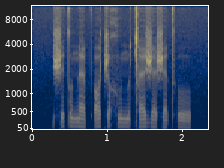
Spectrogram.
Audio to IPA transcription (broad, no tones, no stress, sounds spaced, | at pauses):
ʃ e t̪ o n æ pʼ ɒ t͡ʃ ɒ x u n o ǀ æ ʒ æ ʃ æ tʼ o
